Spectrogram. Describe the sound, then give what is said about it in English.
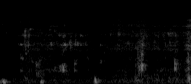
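Weldwerks Brewing Shadow Blaster beer is poured from a 16-ounce can into a big glass, giving a faint gurgling trickle with soft splashes and drips, and no voices. “Pouring in my big glass. This is from our Colorado reps, Colin and Janine Weldwerks Brewing Company, Shadow Blaster.”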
